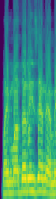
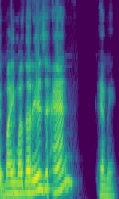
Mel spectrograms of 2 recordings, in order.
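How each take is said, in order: First: Said in the usual way. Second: Each word drawn out very slowly; slow demo. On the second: Shown as a demonstration. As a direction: spell out "my mother is an M A" word by word. (धीरे-धीरे, हर शब्द खींचकर) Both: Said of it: "English में आप ऐसे बोलोगे".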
